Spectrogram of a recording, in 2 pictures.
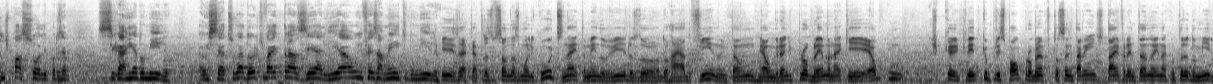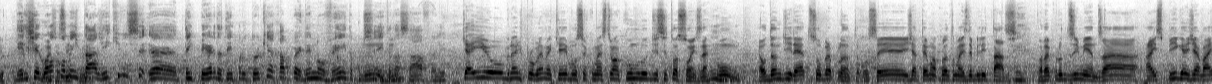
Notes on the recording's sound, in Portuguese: Especial Hortitec. Estamos ao vivo na Hortitec 2023.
